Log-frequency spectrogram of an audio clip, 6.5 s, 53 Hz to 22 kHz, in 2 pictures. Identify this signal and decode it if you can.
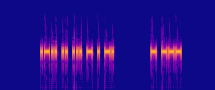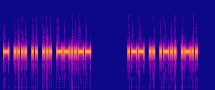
Morse code, heard as a keyed tone, about 46 wpm, 700 Hz. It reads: LISTEN TO THIS, WILL
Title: 3x Word-Spacing - Sentences from Top 400 Words - 45wpm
